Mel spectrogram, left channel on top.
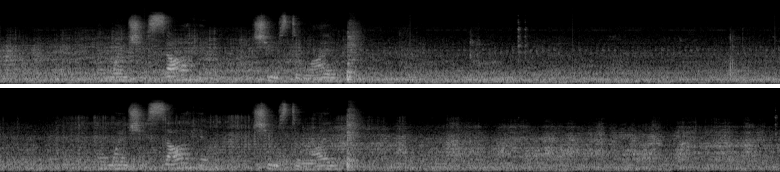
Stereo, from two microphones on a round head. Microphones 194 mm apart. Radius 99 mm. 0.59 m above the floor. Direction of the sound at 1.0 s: Centre (ahead or behind).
